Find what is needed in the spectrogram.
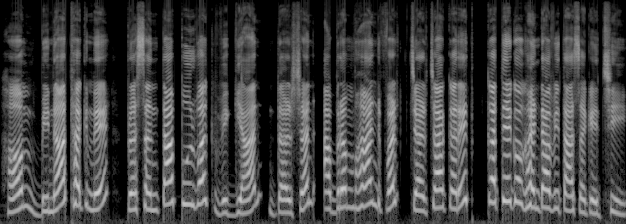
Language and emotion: Maithili, happy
